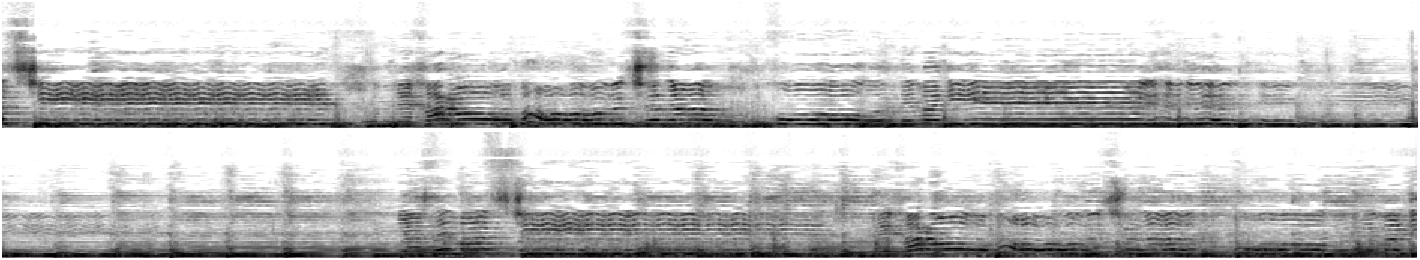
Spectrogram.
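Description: Persian classical music: a woman singing with rapid trilling vocal ornaments (tahrir), accompanied by a plucked tar and a hand drum.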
